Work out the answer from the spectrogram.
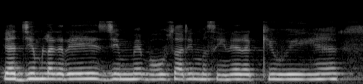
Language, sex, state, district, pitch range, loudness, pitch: Hindi, female, Uttar Pradesh, Hamirpur, 235-250 Hz, -19 LUFS, 245 Hz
